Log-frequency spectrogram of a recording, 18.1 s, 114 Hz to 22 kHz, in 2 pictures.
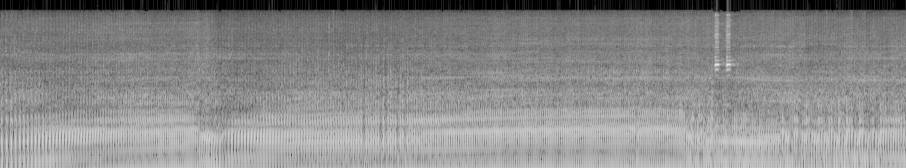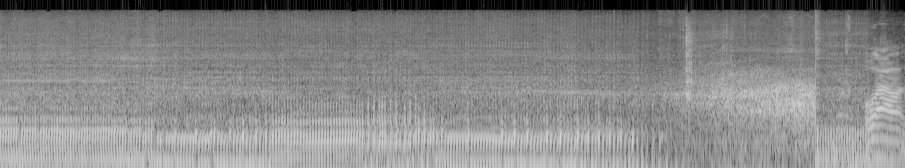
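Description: A Hawk 250 motorcycle engine runs up close and loud, a steady throbbing idle with gentle swells in pitch as the throttle and choke are adjusted, and a voice heard faintly beneath it.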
